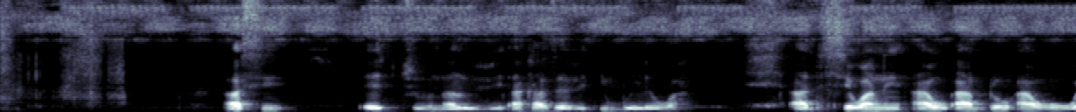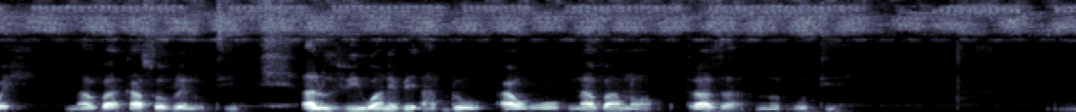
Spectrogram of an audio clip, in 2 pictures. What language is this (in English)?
Ikposo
